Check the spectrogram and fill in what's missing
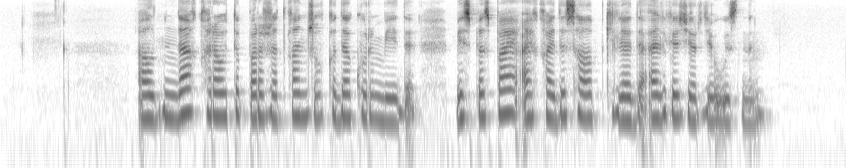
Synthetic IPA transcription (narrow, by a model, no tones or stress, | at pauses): ɑ̰lˠd̪ənd̪ɑqʰɑɾɑwət̪əp̚bɑɾɑʒɑt̪̚qɑnʒəlˠqəd̪ɑkʲʰɵɾɪnbe̞jd̪ɪ̰b̥e̞spɑspɑjʔɑ̰jqʰɑjd̪əsɑlˠəp̚kʲʰe̞le̞d̪ɪ̰ʔælɡʲɪʒe̞ɾd̪e̞wɵzɪnɪŋ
